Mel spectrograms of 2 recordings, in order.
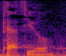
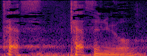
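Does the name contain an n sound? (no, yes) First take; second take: no; yes. First: The name is said without an n sound. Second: The name is said with an n sound. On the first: The speaker calls it right. "That's better. There's no N there" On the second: The speaker calls it wrong. "I mispronounced it"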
